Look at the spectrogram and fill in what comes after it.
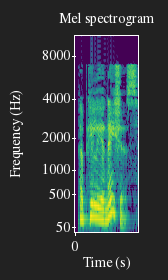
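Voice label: "papilionaceous", British English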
